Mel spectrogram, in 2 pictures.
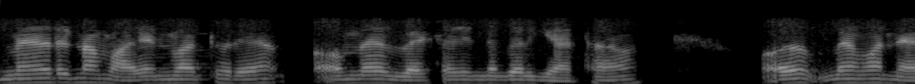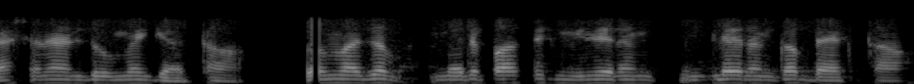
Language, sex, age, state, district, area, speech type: Hindi, male, 18-30, Rajasthan, Jaipur, urban, conversation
